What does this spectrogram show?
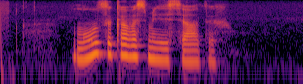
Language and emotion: Russian, neutral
